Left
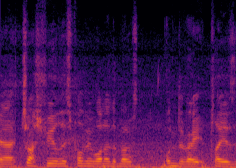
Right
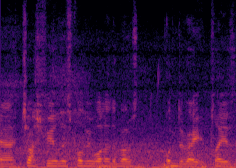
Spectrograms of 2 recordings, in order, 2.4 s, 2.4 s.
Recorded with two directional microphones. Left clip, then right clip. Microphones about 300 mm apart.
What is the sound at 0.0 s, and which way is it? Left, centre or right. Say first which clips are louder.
Speech: left 6 dB; centre.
